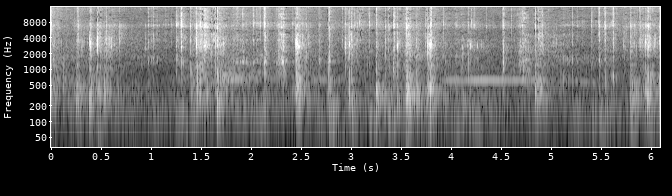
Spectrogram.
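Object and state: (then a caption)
Dry bar soap being shaved. A metal utility blade scrapes and shaves a solid oval bar of dry pink soap held in the hands, sending curls and flakes onto a wooden surface. The sound is a quiet, close run of crisp, crinkly scrapes and bright shaving ticks, with a faint thin squeal of the blade on the soap in places.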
